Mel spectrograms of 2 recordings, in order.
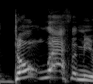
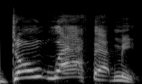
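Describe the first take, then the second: First: Said in the usual way. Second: Higher, slow "Don't laugh at me"; insistent plea. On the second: Real, not acted. Streamer to laughing viewers, insisting with slow, high "laugh". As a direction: draw out "Don't laugh" in a raised pitch.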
